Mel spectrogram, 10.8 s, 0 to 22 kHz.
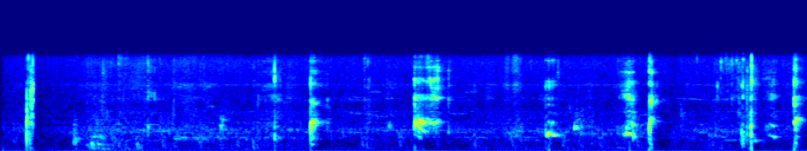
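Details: Several short, low guttural burps spaced a few seconds apart in a quiet room, after drinking orange soda at 4 a.m.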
